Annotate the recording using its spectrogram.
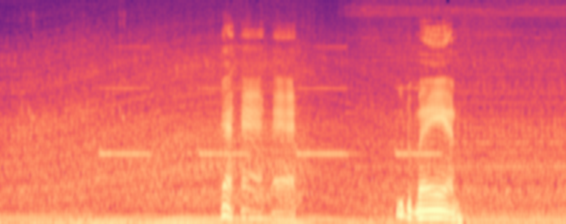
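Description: A hydraulic arm whines as it lifts and lowers.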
